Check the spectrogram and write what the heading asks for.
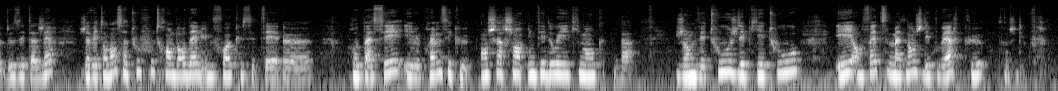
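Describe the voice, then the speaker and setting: A woman's voice: medium pitch, far from the mic. A woman chatting casually about household tips, rambling with many fillers and self-corrections. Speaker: vlogger sharing household tips. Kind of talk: casual chat to camera.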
